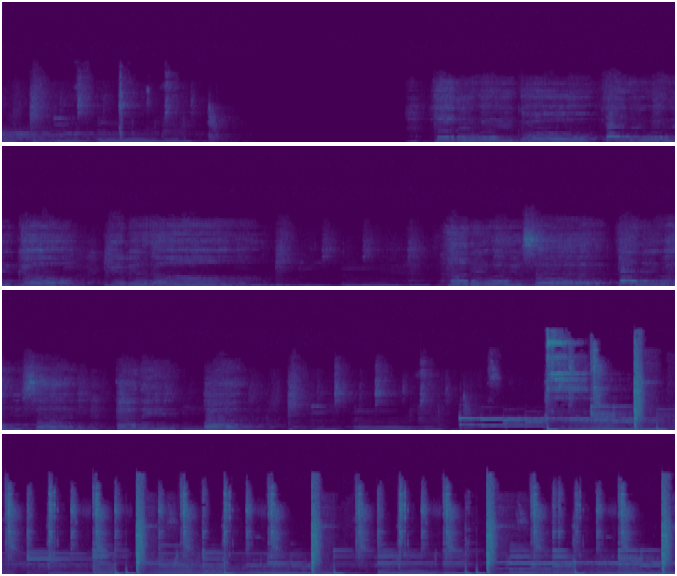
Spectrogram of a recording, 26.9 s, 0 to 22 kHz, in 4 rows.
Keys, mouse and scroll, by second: 0.0-1.1 typing, 1.5 Return, 1.6 Return, 4.6-4.9 typing, 5.5 Return, 10.8 right click, 12.8 Return, 13.8 ctrl+j, 19.6 shift+click, 21.5 shift+click, 21.8 ctrl+c, 22.6 ctrl+v, 24.4 Delete.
